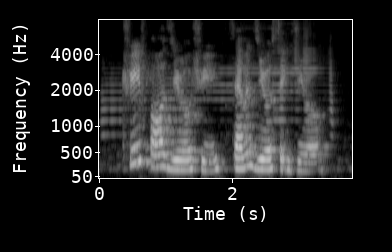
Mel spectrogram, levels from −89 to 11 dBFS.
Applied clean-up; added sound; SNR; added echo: classical method WPE with log-MMSE.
